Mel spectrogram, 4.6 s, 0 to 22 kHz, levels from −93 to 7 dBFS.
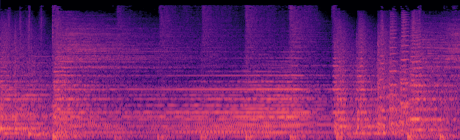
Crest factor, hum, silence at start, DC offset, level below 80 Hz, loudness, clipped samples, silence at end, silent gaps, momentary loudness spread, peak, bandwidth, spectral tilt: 16 dB; none; 0 s; under 0.1%; -44 dBFS; -27 LUFS; under 0.1%; 0 s; none; 9 LU; -10 dBFS; 19 kHz; -4.5 dB/octave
